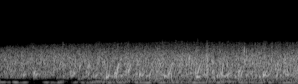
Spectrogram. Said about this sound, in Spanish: ¡Cuánto tiempo resisto debajo de la cascada!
